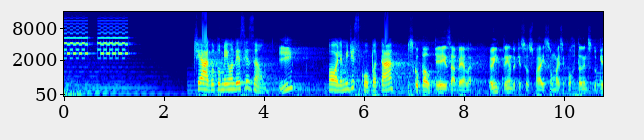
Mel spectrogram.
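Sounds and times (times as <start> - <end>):
electronic telephone ringtone during a call: 0.0 - 1.4
speech: 2.6 - 4.7, 5.3 - 10.7.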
